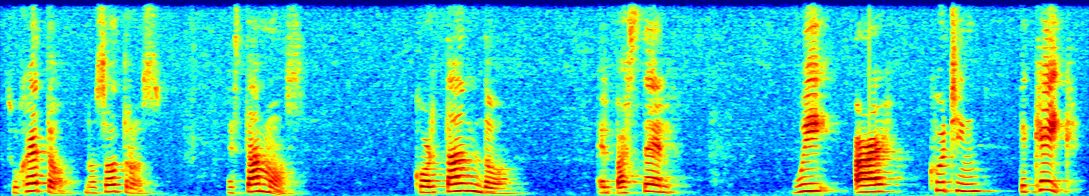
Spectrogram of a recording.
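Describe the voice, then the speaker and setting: A woman's voice: high voice, drawn-out words, long pauses. A woman teaching an English grammar lesson in two languages, spelling out letters, repeating each example and checking in with her class through questions.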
